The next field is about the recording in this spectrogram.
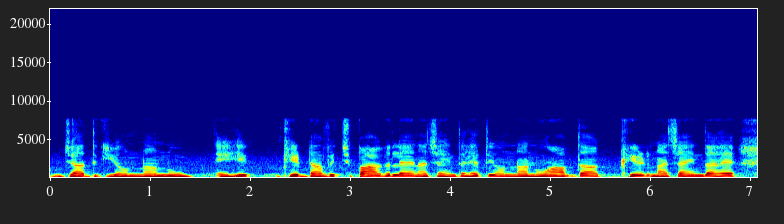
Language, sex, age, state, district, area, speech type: Punjabi, female, 18-30, Punjab, Mansa, urban, spontaneous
